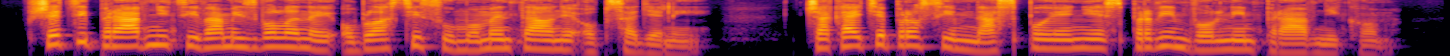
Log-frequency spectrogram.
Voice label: slovak female

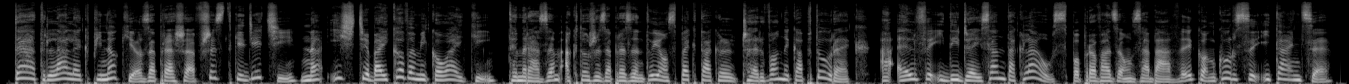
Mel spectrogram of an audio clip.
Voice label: polish female

